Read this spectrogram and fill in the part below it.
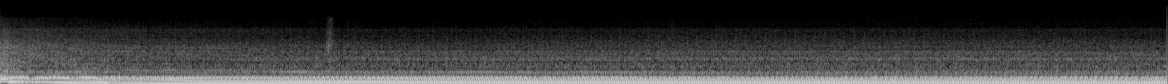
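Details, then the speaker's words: Mitsubishi Lancer Evo 6 after fitting a genuine standard exhaust and new catalytic converter in place of the snapped, rotted one, gasket still missing. Cranks, catches and quickly settles into a steady idle with a smooth deep note, no blowing or rattling. Normal exhaust note. "When you're outside around the back of the car, it's got a lovely tone to it, no more buh. It just sounds perfect to me."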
